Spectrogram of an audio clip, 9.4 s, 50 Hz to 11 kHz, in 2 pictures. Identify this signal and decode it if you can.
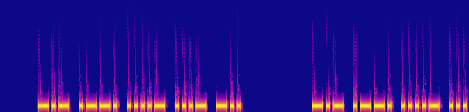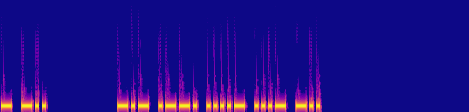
Morse code, heard as a keyed tone, about 34 wpm, 700 Hz. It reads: KP4VD KP4VD KP4VD
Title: DXCC-100 Call Signs - 5 Characters - Repeated 3x - 35wpm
